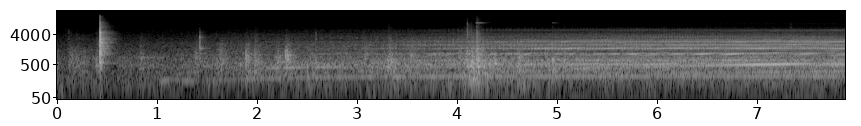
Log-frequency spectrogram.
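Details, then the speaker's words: DEC VAXstation 2000 hard drive spin-up during teardown: a few sharp clicks, then whine climbing in pitch as platters spin; sounds rough and seeks sound incorrect. "sounds a bit rough and the seek doesn't sound correct but anyway we'll put it back together and see what happens"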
